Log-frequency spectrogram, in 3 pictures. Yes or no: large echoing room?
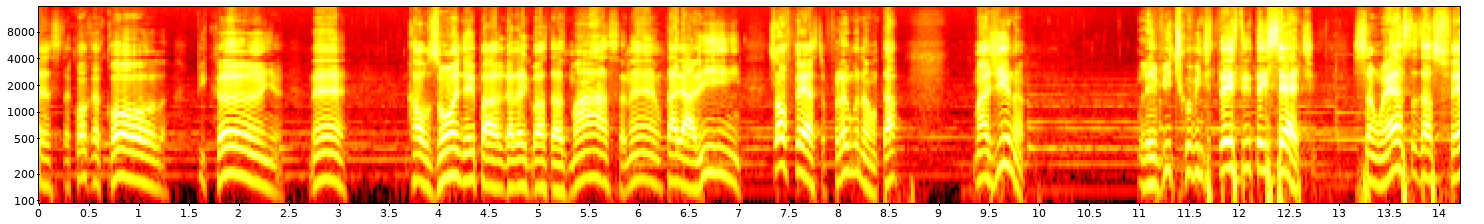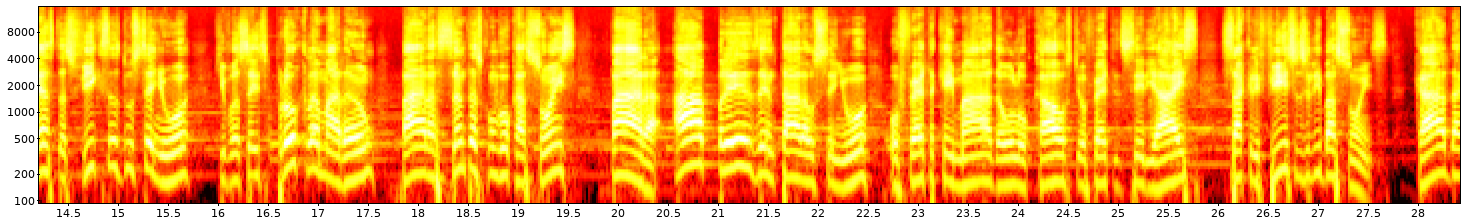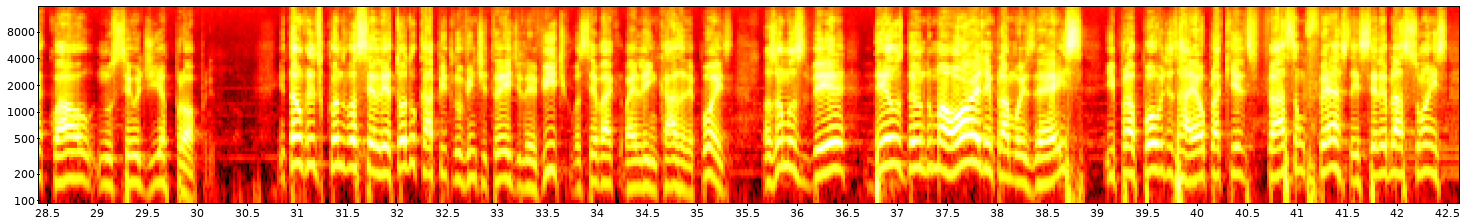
yes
